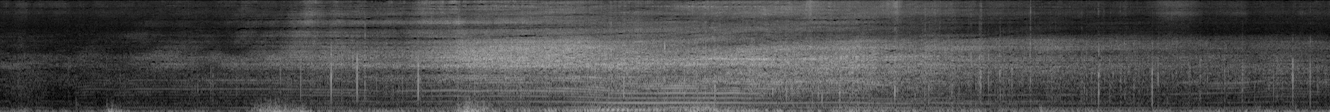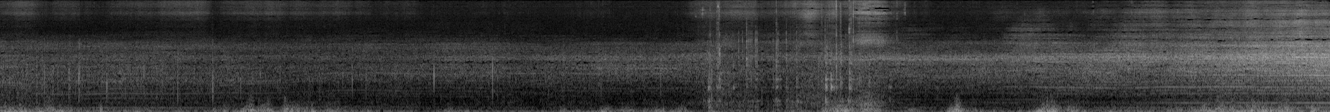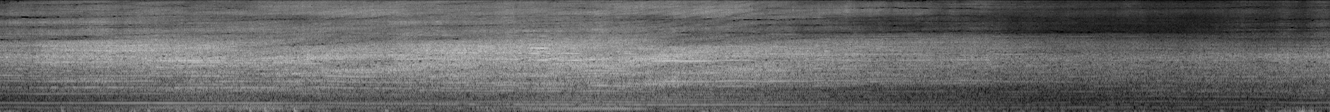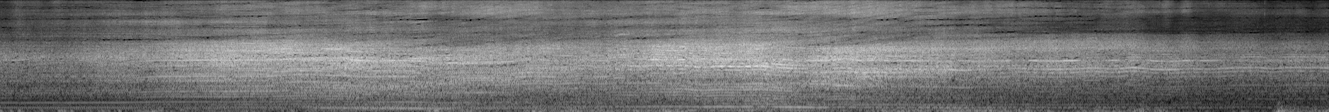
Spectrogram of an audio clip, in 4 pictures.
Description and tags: snowmobiles pass by nearish
pass, snowmobiles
